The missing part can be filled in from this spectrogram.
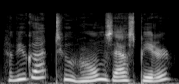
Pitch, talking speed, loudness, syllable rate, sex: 205 Hz, 235 wpm, -14 LUFS, 6.5 syllables/s, male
